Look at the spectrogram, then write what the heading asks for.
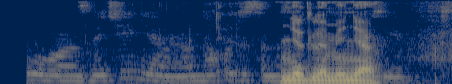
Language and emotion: Russian, neutral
